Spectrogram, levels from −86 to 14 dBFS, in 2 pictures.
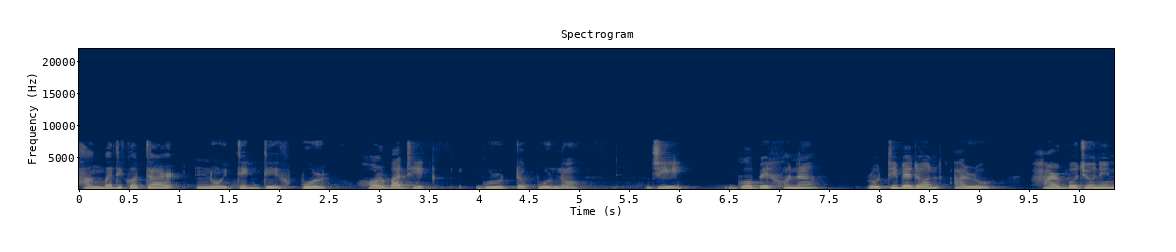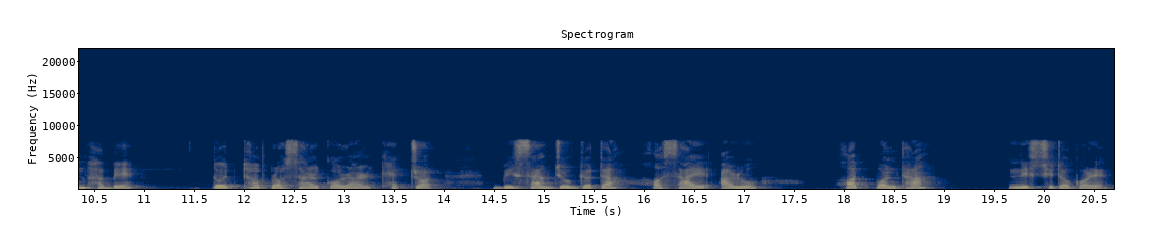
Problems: none marked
